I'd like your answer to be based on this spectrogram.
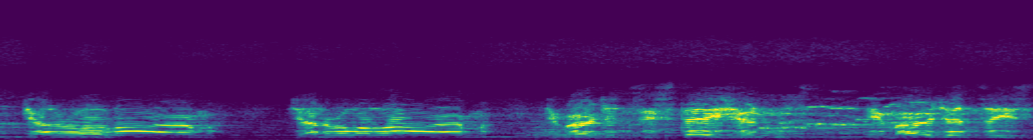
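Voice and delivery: PA announcement. Acted. Ship PA alarm call.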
